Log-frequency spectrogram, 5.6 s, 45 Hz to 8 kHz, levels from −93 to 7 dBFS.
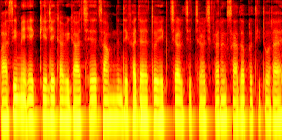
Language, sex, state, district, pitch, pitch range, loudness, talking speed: Hindi, male, Bihar, Katihar, 100 Hz, 95-100 Hz, -18 LUFS, 265 wpm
